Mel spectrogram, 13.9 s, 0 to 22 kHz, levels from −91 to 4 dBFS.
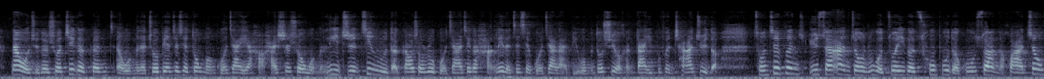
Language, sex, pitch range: Chinese, female, 160-215 Hz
